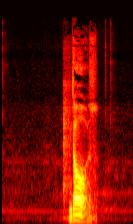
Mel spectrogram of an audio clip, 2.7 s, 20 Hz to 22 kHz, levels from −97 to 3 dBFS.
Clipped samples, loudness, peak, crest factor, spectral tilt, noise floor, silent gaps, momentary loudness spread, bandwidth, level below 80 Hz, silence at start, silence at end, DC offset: under 0.1%; -18 LUFS; -2 dBFS; 22 dB; -5 dB/octave; -64 dBFS; none; 21 LU; 13.5 kHz; -60 dBFS; 1.25 s; 0.75 s; under 0.1%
